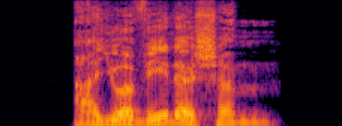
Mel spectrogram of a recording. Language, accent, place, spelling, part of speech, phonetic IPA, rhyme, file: German, Germany, Berlin, ayurwedischem, adjective, [ajʊʁˈveːdɪʃm̩], -eːdɪʃm̩, De-ayurwedischem.ogg
- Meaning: strong dative masculine/neuter singular of ayurwedisch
